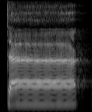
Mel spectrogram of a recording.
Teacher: জিহ্বার আগা সামনের উপরের 2 দাঁতের গোড়ার সঙ্গে লাগিয়ে উচ্চারিত হয়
